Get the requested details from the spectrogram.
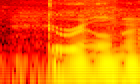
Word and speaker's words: Guillermo: Is it Guillermo or something? – Guillermo.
